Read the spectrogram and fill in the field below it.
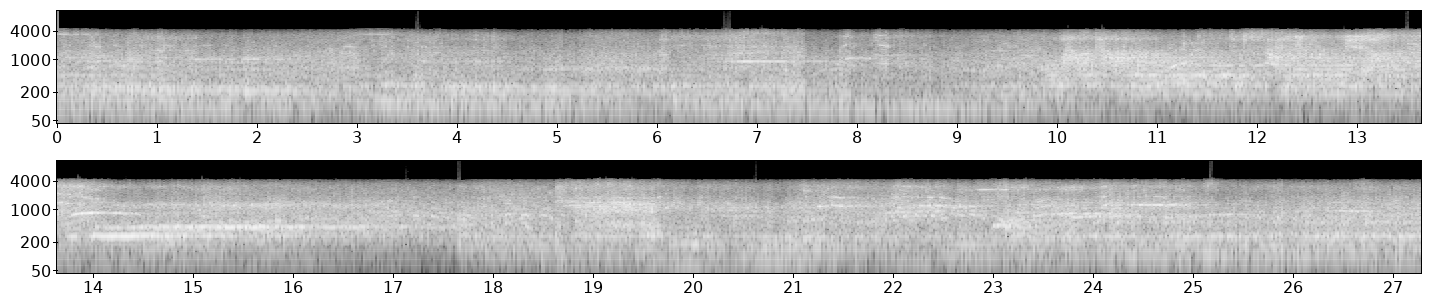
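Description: Music plays loudly through loudspeakers in a large echoing hall.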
